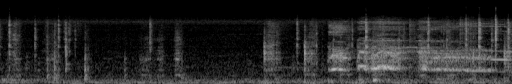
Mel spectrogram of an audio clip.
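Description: A rooster crowing once: one long call of about two and a half seconds, starting past the middle and falling in pitch as it ends. Light clicks and taps come before it.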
